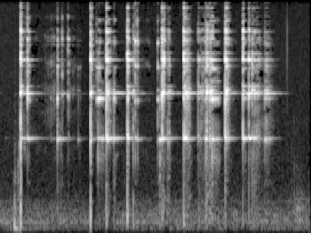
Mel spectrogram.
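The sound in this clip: Ice clinks against a glass of iced coffee in many bright, ringing chinks that come in irregular clusters, some single and some in quick runs. No voices are heard.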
